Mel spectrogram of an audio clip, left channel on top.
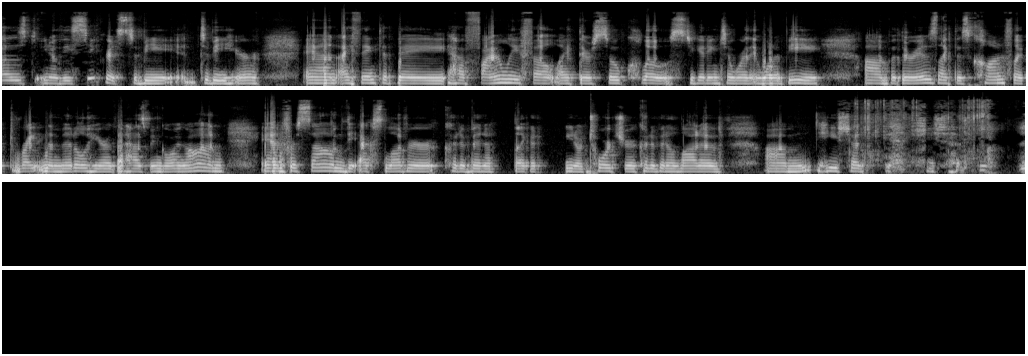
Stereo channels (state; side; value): silent; right; digital silence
